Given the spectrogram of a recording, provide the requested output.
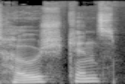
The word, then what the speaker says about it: Hodgkins: It's pronounced Hojkins.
